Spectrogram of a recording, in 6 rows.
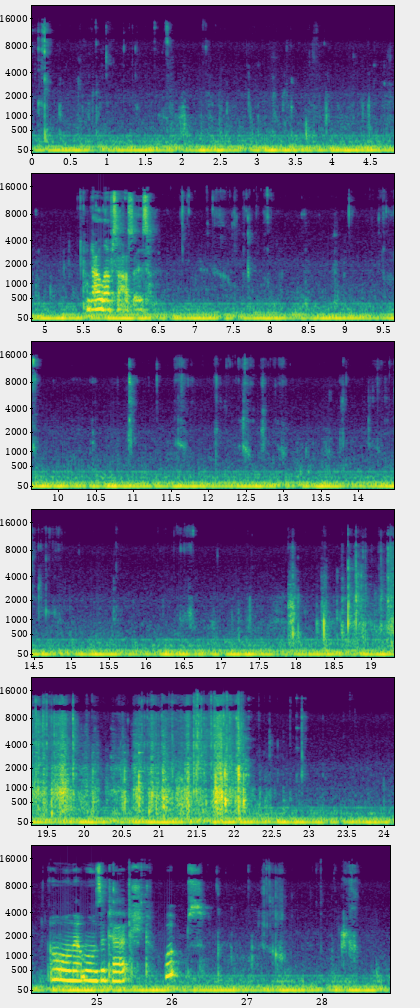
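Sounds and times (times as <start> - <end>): soft chewing: 0.0 - 5.6, 6.4 - 23.2, 26.5 - 28.9
dense crunching: 17.9 - 22.4.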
